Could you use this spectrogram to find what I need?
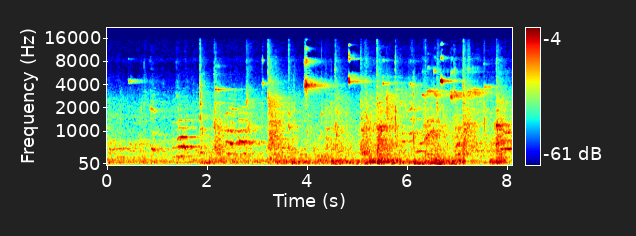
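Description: Voices of several players echo in a large hall.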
